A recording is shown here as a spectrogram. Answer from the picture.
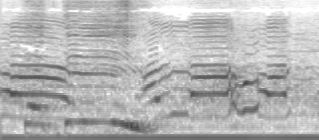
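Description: Vocals-only nasheed singing over the concert sound system: pitched voices repeat a short phrase with falling slides over a steady low hummed drone.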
